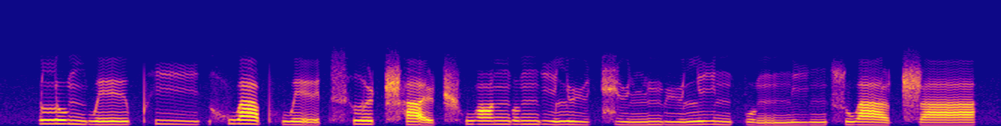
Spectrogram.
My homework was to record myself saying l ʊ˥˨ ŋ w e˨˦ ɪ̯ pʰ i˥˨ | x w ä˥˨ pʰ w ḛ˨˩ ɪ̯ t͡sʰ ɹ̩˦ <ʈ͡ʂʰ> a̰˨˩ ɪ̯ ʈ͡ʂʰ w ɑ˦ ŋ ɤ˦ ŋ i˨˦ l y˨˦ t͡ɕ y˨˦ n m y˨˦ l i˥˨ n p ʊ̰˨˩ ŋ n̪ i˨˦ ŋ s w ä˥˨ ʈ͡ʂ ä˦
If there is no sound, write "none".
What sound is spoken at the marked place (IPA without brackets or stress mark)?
ʈ͡ʂʰ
